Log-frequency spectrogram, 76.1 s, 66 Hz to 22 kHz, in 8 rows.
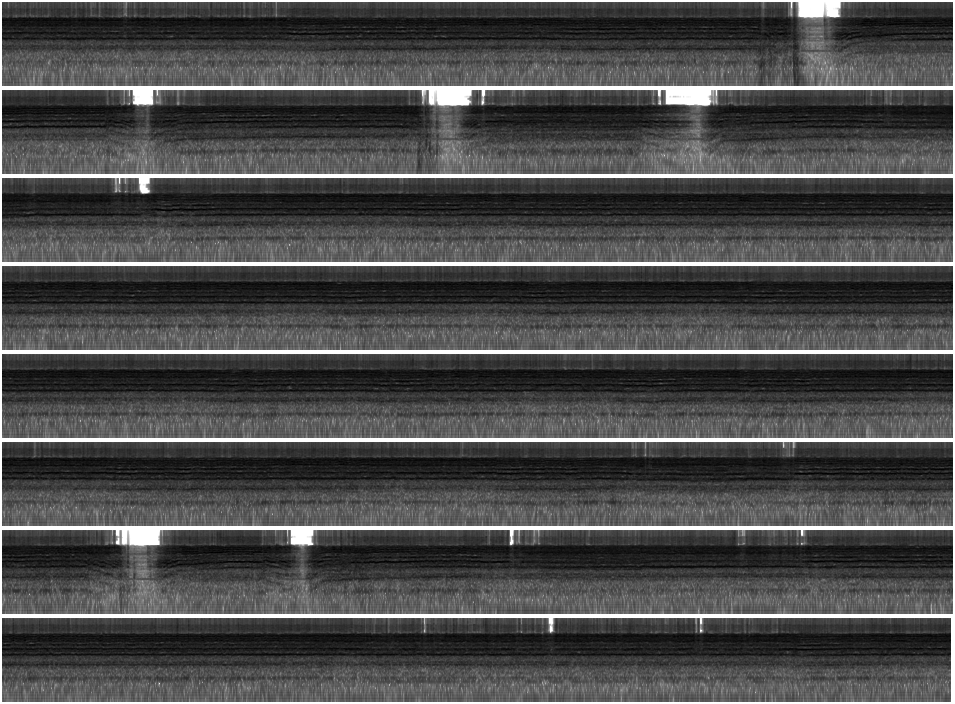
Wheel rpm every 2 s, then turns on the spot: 230, 220, 220, 200, 160, 150, 180, 160, 130, 220, 230, 230, 220, 230, 220, 230, 230, 230, 220, 230, 230, 230, 220, 230, 220, 230, 220, 220, 190, 110, 160, 210, 230, 210, 220, 230, 240, 230.
none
